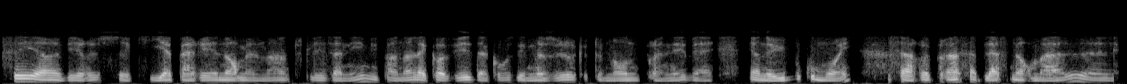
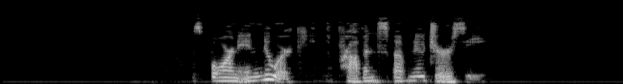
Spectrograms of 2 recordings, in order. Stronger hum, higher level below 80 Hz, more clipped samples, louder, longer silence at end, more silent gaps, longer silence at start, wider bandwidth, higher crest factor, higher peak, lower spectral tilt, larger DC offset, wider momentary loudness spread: neither; second, -70 dBFS vs -56 dBFS; neither; second, -23 LUFS vs -19 LUFS; second, 0.1 s vs 1.4 s; neither; second, 0.05 s vs 1.95 s; second, 4.8 kHz vs 9.4 kHz; about the same, 18 dB vs 20 dB; about the same, -4 dBFS vs -2 dBFS; first, -10.5 dB/octave vs -5.5 dB/octave; neither; second, 10 LU vs 15 LU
